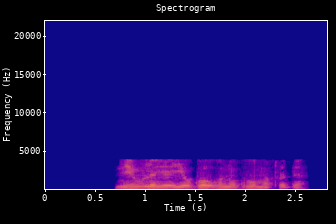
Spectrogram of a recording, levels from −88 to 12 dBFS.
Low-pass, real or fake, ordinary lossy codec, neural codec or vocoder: 7.2 kHz; fake; AAC, 16 kbps; codec, 44.1 kHz, 7.8 kbps, DAC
